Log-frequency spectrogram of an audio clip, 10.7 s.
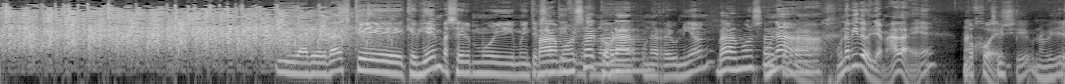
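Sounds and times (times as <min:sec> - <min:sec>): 
applause: 0:00.0 - 0:04.1
speech: 0:02.8 - 0:10.6.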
